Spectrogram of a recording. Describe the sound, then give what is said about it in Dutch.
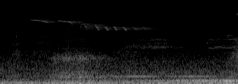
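Faint birdsong from birds in a tree: a thin, high whistled phrase that slides downward, with a few softer calls, over a steady low outdoor rumble. No one speaks. “Die momenten van stilte dat die vogels laten. En wanneer dat die terugkomen, dat vind ik echt eh, prachtig.”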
